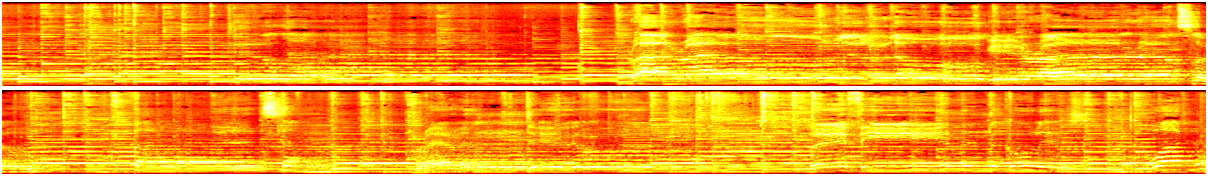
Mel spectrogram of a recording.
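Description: Acoustic guitar accompanying a man singing a slow cowboy folk song into a close microphone; the guitar plays alone at first and the voice comes in about eight seconds in, holding long notes.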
